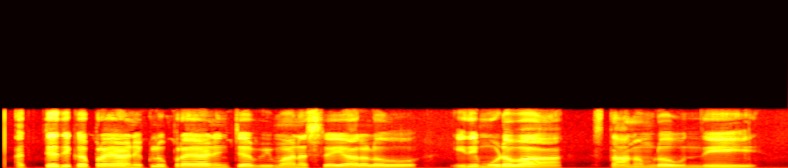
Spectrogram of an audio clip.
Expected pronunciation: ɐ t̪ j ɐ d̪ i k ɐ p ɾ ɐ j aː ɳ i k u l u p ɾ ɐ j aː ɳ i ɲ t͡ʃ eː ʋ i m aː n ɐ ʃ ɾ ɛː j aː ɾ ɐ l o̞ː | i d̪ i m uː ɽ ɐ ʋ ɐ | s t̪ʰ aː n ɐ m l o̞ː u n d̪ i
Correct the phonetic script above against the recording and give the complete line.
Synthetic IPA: ɐ t̪ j ɐ d̪ i k ɐ p ɾ ɐ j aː ɳ i k u l u p ɾ ɐ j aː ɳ i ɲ t͡ʃ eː ʋ i m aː n ɐ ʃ ɾ ɛː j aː l ɐ l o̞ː | i d̪ i m uː ɽ ɐ ʋ ɐ | s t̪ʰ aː n ɐ m l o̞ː u n d̪ i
